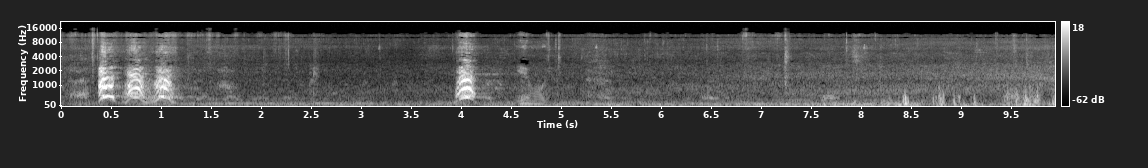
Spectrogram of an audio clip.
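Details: Dogo Argentino alerting during a walk: three quick deep barks at the start and one more at 4 s, then quieter rustling and faint voices.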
